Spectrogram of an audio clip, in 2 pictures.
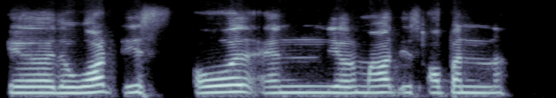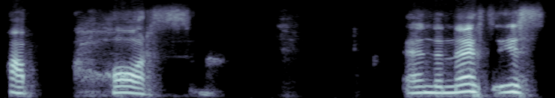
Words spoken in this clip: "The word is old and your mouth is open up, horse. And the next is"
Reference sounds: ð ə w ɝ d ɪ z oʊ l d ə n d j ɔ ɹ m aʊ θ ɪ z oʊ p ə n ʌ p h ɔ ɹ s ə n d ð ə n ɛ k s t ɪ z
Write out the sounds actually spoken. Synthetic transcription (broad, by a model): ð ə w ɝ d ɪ s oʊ d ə n j ɔ ɹ m aʊ t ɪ s oʊ p ə n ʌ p h ɔ ɹ s ə n d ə n ɛ k s t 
